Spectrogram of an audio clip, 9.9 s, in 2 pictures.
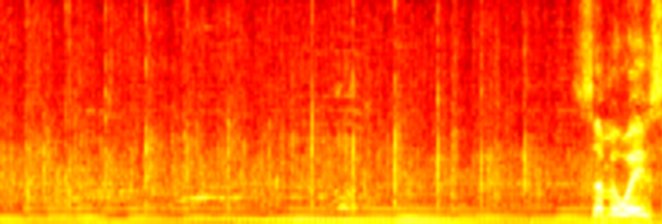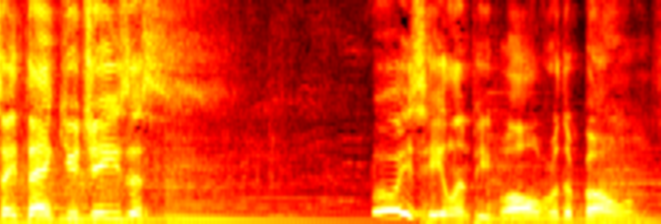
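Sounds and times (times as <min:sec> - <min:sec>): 
audience clapping: 0:00.0 - 0:06.0
speech: 0:04.4 - 0:06.3, 0:08.1 - 0:09.9.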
